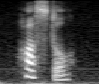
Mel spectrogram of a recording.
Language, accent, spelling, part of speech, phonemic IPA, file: English, US, hostel, noun / verb, /ˈhɑstəl/, En-us-hostel.ogg
- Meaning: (noun) An overnight lodging place for travelers, with dormitory accommodation and shared facilities, especially a youth hostel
